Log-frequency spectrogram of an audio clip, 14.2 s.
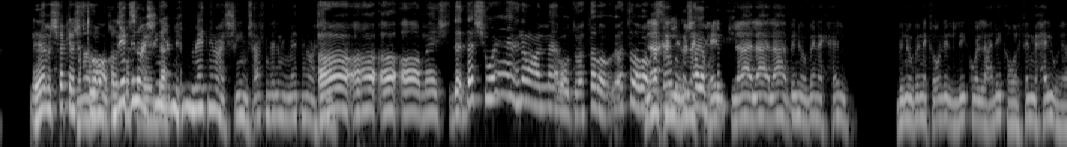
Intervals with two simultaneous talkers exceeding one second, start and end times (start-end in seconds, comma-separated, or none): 1.0-2.4, 8.6-9.9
